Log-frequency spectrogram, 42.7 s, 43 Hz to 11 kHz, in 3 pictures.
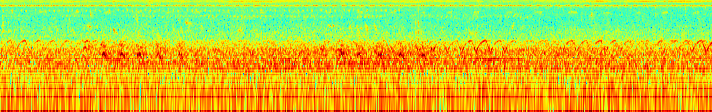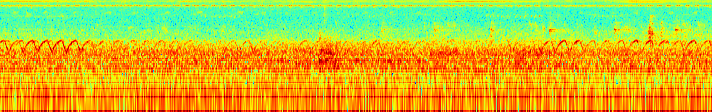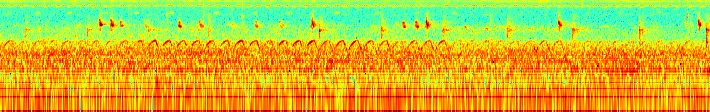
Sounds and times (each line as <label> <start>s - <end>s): sound from the highway 0.0s - 42.6s
Police car sound 9.0s - 18.0s
Police car sound 24.7s - 42.6s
